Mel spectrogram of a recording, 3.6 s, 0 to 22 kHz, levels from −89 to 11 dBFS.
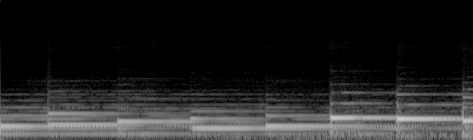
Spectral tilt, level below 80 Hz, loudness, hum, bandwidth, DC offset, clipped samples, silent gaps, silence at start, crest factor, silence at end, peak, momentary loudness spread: -11.5 dB/octave; -52 dBFS; -23 LUFS; none; 2.2 kHz; under 0.1%; under 0.1%; none; 0 s; 16 dB; 0 s; -6 dBFS; 8 LU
